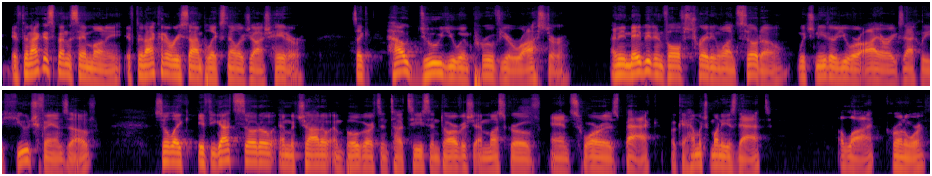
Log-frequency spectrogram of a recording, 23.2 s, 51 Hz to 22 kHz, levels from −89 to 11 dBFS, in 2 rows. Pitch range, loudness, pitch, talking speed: 90-115 Hz, -24 LUFS, 100 Hz, 195 wpm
